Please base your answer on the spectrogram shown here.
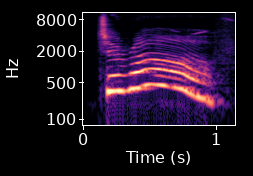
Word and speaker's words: giraffe: Giraffe starts with a soft G sound. J, J, giraffe.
